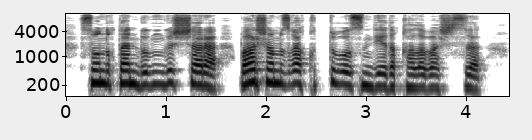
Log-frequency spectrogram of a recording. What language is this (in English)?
Kazakh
